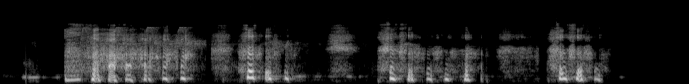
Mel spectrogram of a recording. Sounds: Laughter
